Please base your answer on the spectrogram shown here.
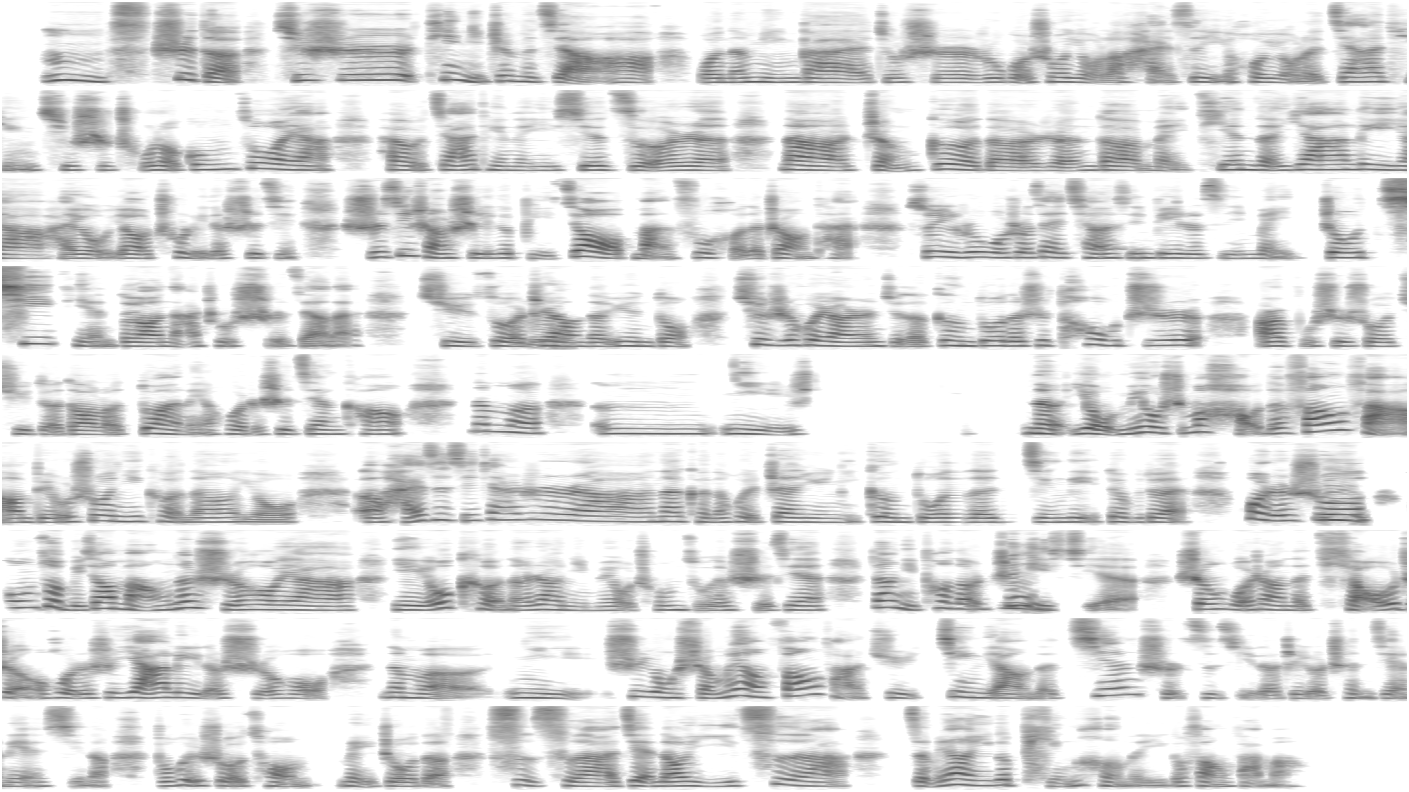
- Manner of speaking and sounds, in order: teeth sucking; other background noise; stressed: "七"; "占用" said as "占于"
- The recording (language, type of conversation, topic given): Chinese, podcast, 说说你的晨间健康习惯是什么？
